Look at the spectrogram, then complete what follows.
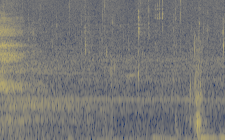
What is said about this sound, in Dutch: Ik neem even een slokje koffie.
